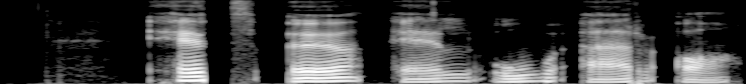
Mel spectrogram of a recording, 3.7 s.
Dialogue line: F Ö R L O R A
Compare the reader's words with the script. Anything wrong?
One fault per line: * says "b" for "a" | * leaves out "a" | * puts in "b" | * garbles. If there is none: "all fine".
* leaves out "R"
